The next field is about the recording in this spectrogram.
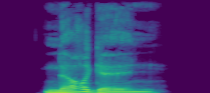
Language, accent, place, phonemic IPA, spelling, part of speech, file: German, Germany, Berlin, /ˈnœʁɡl̩n/, nörgeln, verb, De-nörgeln.ogg
- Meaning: to nag, grumble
